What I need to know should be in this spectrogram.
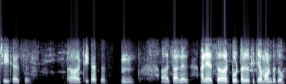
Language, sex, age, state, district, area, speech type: Marathi, male, 18-30, Maharashtra, Yavatmal, urban, conversation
